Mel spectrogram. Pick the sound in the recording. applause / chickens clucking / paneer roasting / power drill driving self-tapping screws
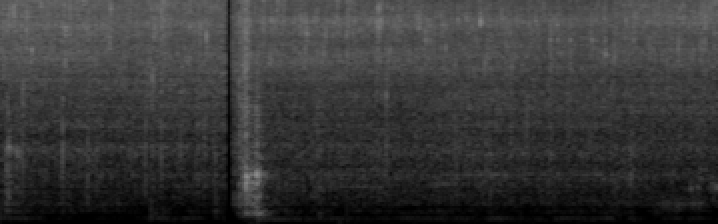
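paneer roasting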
